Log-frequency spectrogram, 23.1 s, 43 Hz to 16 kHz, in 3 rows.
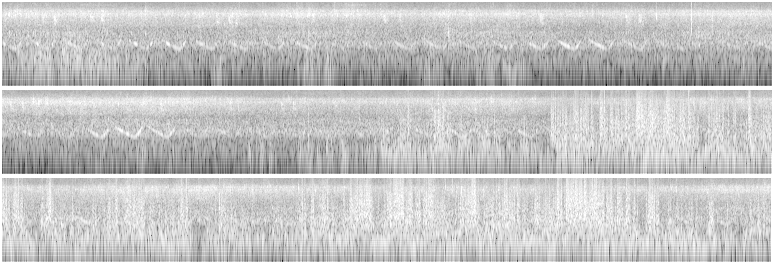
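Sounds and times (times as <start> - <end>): short calls dipping and rising: 0.0 - 10.8
wind noise on microphone: 0.0 - 23.0.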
